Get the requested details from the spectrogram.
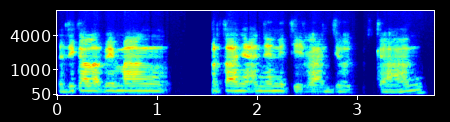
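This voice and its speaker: A man lecturing on a technical subject, explaining step by step, often checking that students follow and pausing on filler sounds as he thinks. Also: low voice, little pitch movement, sharp tone, lo-fi sound. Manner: hesitant fillers while thinking aloud. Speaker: university lecturer.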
